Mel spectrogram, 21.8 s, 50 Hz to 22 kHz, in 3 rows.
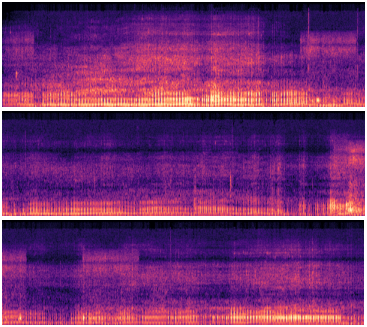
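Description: Loaded adventure motorcycle riding a back trail on day 18 of the TransAmerica Trail, steady close engine drone with revving in lower gears, clatter and scrape of the bike and luggage over rough ground, continuous for the whole stretch.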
